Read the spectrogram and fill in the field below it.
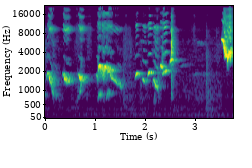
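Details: Male white-rumped shama, Aceh type, gives three short repeated whistled notes, then a run of slurred whistles and a sharp high note, a short pause, and a final shrill burst.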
